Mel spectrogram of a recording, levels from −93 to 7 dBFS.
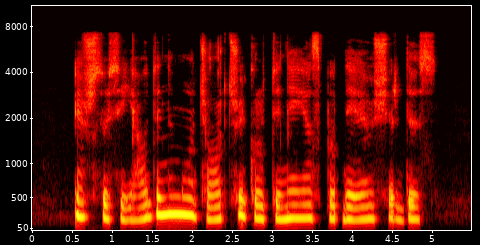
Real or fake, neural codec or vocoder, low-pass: real; none; 7.2 kHz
